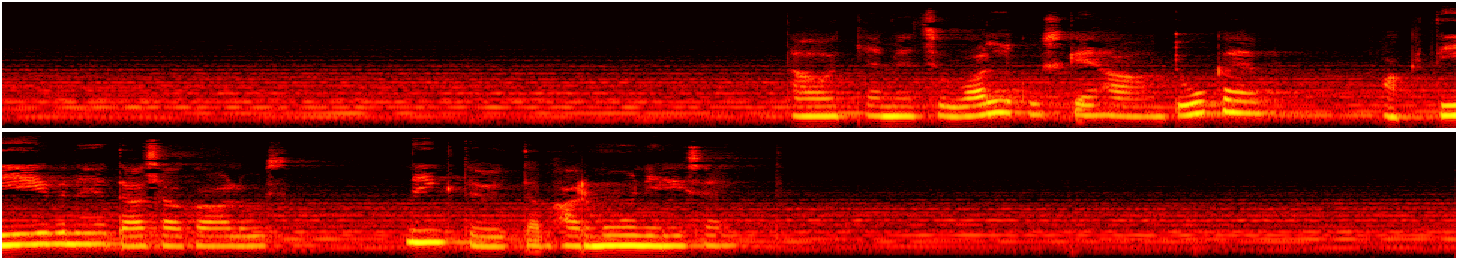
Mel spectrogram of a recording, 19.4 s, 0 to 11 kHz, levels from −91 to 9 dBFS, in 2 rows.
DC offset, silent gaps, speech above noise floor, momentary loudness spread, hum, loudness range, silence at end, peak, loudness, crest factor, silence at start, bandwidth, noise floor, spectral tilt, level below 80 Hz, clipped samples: under 0.1%; none; 25 dB; 25 LU; none; 21 LU; 0 s; -8 dBFS; -24 LUFS; 18 dB; 0 s; 8.2 kHz; -48 dBFS; -6.5 dB/octave; -84 dBFS; under 0.1%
